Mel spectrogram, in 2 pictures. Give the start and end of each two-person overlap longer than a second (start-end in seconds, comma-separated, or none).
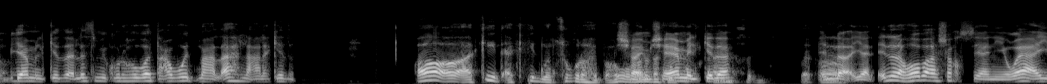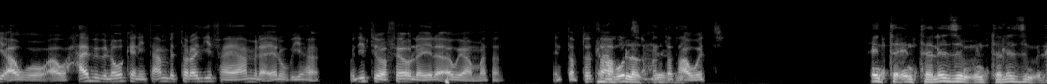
6.1-7.4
